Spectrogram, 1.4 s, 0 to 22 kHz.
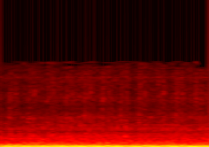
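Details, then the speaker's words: Junkyard 1998 Subaru Legacy idling with air conditioning on: steady low idle with the compressor running evenly, no squeal, knock or grinding; pressure side hot, return cold, AC working normally. "Yeah, it's getting hot. Pressure side, and the return is nice and cold. You hear that spike punk? The air conditioning works in this junker."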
